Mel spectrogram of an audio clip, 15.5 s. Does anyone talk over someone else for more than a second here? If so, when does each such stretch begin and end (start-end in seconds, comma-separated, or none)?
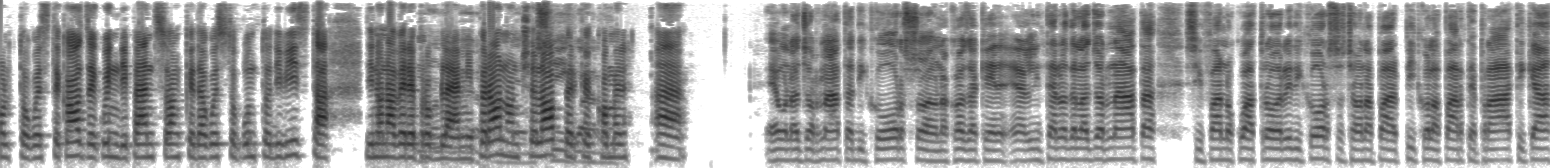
4.1-6.2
